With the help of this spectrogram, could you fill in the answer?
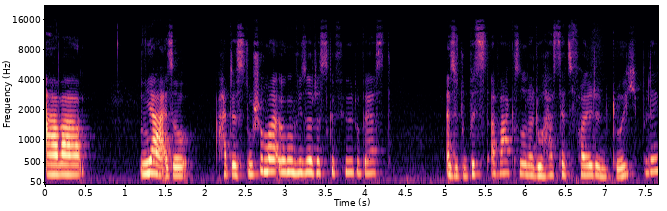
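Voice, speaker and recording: Somewhat breathy and fairly high, a woman's voice moves at a moderate pace with ordinary pitch variation and long, frequent pauses. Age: 20s. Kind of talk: casual chat.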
